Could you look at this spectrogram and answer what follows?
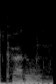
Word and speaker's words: Karun: It's spelled karun there. Here the here. Here it says going over what is called the karun. He says karun. Karon. He says, but it's actually karun.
